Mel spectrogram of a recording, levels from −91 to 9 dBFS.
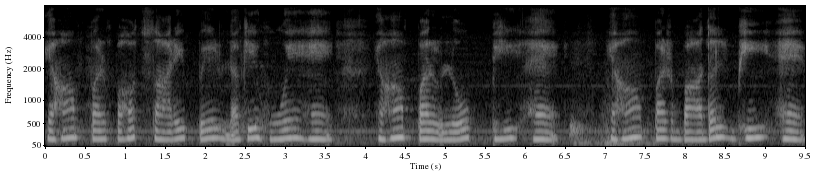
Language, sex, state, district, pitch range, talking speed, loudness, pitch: Hindi, female, Uttar Pradesh, Etah, 175-195 Hz, 115 wpm, -34 LUFS, 180 Hz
